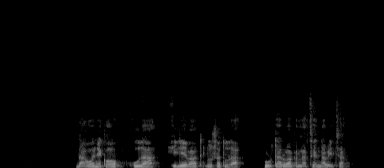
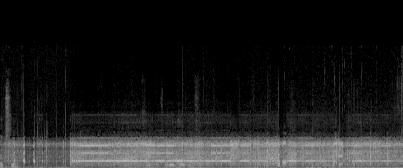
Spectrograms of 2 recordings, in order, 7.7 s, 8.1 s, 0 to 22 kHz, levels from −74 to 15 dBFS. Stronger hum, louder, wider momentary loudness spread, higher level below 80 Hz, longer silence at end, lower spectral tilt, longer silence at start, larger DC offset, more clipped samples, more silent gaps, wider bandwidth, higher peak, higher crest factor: neither; second, -31 LUFS vs -13 LUFS; about the same, 10 LU vs 8 LU; second, -68 dBFS vs -36 dBFS; first, 0.75 s vs 0 s; first, -6 dB/octave vs -3 dB/octave; first, 1.55 s vs 0 s; neither; neither; neither; second, 9.8 kHz vs 13.5 kHz; second, -12 dBFS vs 0 dBFS; first, 20 dB vs 14 dB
